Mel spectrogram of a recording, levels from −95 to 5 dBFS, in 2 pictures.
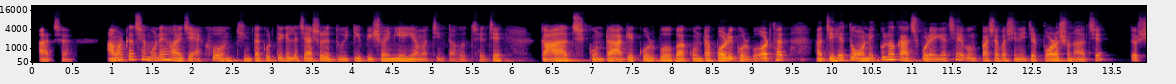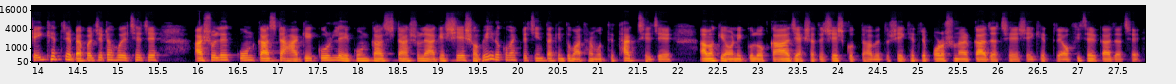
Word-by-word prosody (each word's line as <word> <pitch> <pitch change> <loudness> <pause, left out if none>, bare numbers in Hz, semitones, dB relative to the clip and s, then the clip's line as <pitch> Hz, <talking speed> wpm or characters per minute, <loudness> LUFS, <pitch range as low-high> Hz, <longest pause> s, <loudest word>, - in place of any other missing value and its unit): আচ্ছা, 100 -1 -7 0.6
আমার 175 +7 +4
কাছে 205 +1 +1
মনে 175 +3 +1
হয় 130 -6 +3
যে - - +1
এখন 165 -3 -2 0.2
চিন্তা 125 +2 0
করতে 145 0 -3
গেলে 140 +1 +1
যে - - +2
আসলে 135 -1 +1
২ 115 0 -1
টি 140 - -1 0.2
বিষয় 120 +4 +1
নিয়েই 125 0 +4
আমার 90 -6 -4
চিন্তা 85 0 -9
হচ্ছে 95 +1 -12
যে 130 - +2 0.6
কাজ 125 +5 +5 0.3
কোনটা 115 +2 0
আগে 120 +3 -1
করব 130 0 0 0.2
বা 125 - +5
কোনটা 125 +2 +1
পরে 135 +1 +7
করব। 110 -1 -1
অর্থাৎ 175 +5 +3 0.5
যেহেতু 165 +9 +2
অনেকগুলো 155 +8 +3
কাজ 140 -1 +3
পড়ে 115 -4 +1
গেছে 105 - -4
এবং 150 -2 -4
পাশাপাশি 125 +1 -1
নিজের 115 +1 -3
পড়াশোনা 125 -2 +2
আছে। 165 +11 -5 0.4
তো - - -5
সেই 165 +2 0
ক্ষেত্রে 210 -1 -1
ব্যাপার 130 +5 +3
যেটা 170 +1 0
হয়েছে 165 +1 0
যে, 165 - +3 0.6
আসলে 165 +3 +1 0.2
কোন 155 +1 0
কাজটা 135 +3 +4
আগে 130 +5 -1
করলে 155 -1 +1 0.2
কোন 130 0 +1
কাজটা 125 +2 0
আসলে 130 -1 -2
আগে 125 +2 -2
শেষ 160 -1 +1
হবে 165 - 0
এরকম 180 -6 -3
একটা 150 -2 -7
চিন্তা 135 -1 -3
কিন্তু 125 +1 -3
মাথার 120 +2 -2
মধ্যে 115 +1 -7
থাকছে 135 -4 0
যে 110 -1 -1 0.5
আমাকে 125 +2 +5
অনেকগুলো 120 0 0 0.2
কাজ 120 +1 +5
একসাথে 110 -2 -6
শেষ 120 0 +2
করতে 115 - -8
হবে। 100 0 -2
তো - - -13
সেই 120 -3 -2
ক্ষেত্রে 120 -1 -4
পড়াশোনার 120 -1 +1
কাজ 110 -1 +6
আছে, 110 +2 -8 0.2
সেই 105 -2 -5
ক্ষেত্রে 115 -1 -8
অফিসের 125 +3 -2
কাজ 115 0 +2
আছে। - - -8
130 Hz, 180 wpm, -24 LUFS, 120-150 Hz, 0.6 s, পরে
